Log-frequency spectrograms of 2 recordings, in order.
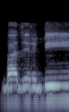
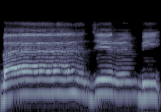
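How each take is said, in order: First: The final vowel is drawn out long. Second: The final vowel is short and quick. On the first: The speaker calls it wrong. "উচ্চারণ যাতে এমন না হয় যে" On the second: The speaker calls it right. "উচ্চারণগুলো দ্রুত এবং তাড়াতাড়ি কিভাবে হবে?"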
